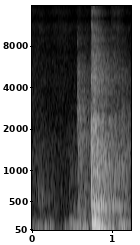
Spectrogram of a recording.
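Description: A privacy door in a brand-new custom home swings and shuts with a short soft scrape followed by a firm, close thud and a brief rumbling tail.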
